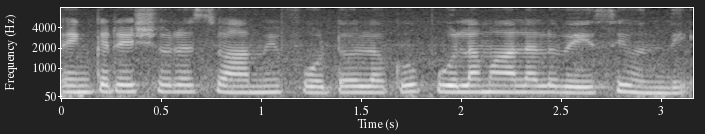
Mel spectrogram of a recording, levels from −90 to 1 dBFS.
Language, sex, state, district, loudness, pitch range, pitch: Telugu, female, Andhra Pradesh, Visakhapatnam, -14 LUFS, 200-225 Hz, 210 Hz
